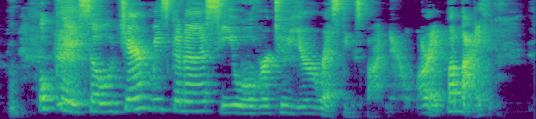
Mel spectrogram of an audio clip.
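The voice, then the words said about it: Fargo-style character voice impression. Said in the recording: “Is this voice inspired by the classic film Fargo? ... You're doing a spot-on impression of her voice”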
